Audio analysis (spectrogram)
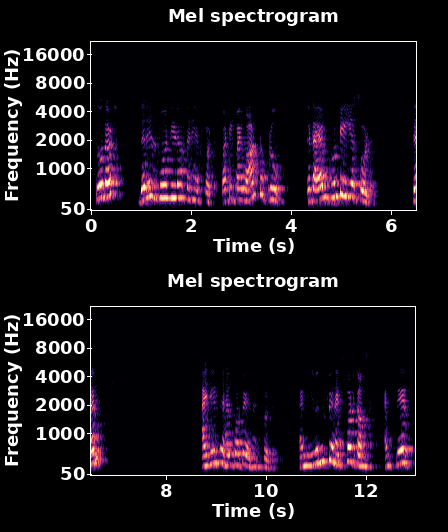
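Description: High-pitched Indian woman lecturer, echoey room. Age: 50s. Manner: didactic, repeats points, poses questions. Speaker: law lecturer teaching an online class. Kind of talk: informal lecture with questions to students. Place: small plain room indoors. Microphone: webcam or laptop mic at a distance. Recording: roomy, echoing, dull laptop-mic sound.

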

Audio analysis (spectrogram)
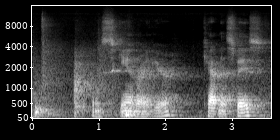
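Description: Deep-voiced man touring an echoey empty flat. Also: gravelly. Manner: halting, with frequent uh fillers and restarts. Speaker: rental agent giving a walkthrough. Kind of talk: unscripted property tour narration. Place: empty apartment, indoors, walking room to room. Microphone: camera mic on a handheld camera. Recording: echoey empty rooms with background noise.

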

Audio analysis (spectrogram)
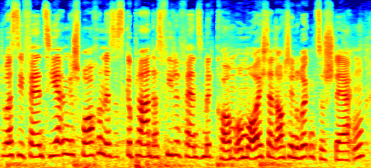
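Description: A woman's voice: high voice, fairly even intonation, quick pace, a bit bright. A young woman holding a handheld mic, upbeat and friendly as she interviews players and the coach after a game in an indoor arena. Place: indoor arena, in front of a sponsor wall.

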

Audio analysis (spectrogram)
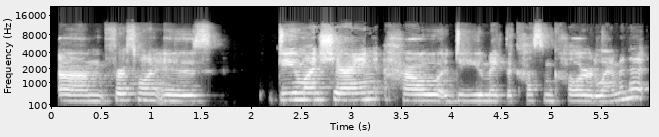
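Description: A woman's voice: mid-range voice, fairly even intonation, unhurried, fairly bright tone, reverberant, rough recording. A woman moderating a webinar who politely reads chat questions to the guest.

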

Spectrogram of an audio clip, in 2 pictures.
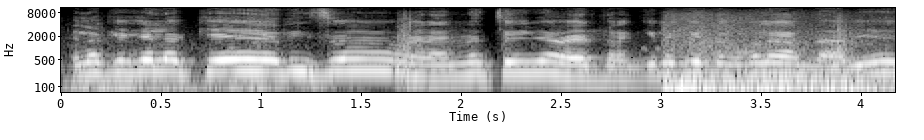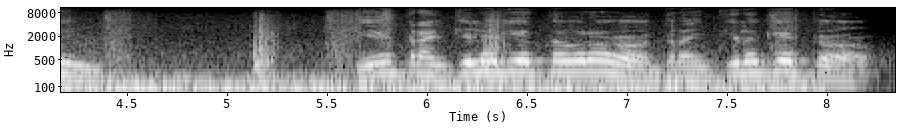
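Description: A man from the Dominican Republic with a Dominican accent, chatting casually while he streams a game, upbeat, greeting viewers by name and repeating his phrases in quick bursts. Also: high-pitched, noisy background. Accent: Dominican Spanish. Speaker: gaming streamer. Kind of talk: casual live-stream gameplay chat.

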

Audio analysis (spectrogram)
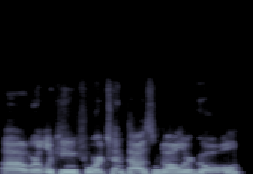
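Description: A middle-aged woman answers as a guest on a video call. Her pitch is average for a woman. She explains in a casual, halting way, as if thinking aloud. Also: steady tone. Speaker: interview guest, audio drama creator. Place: small room at home.

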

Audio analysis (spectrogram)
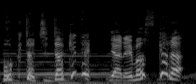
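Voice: medium pitch, wildly swooping pitch, fairly quick, music in the background. An actor voicing a fussy, polite young origami squirrel worker in a fantasy game. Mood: polite, flustered. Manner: polite to guests, exasperated with mate. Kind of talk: animated game voice acting.

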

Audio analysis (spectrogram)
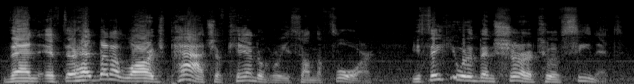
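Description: A man's voice: fairly high pitch, very animated, a little hiss or hum, voice pushed up. Man voicing a fussy, lilting detective. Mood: methodical questioning. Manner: precise, deliberate, peppered with French phrases. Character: fussy, placid Belgian male detective, growing old. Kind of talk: audiobook character dialogue.

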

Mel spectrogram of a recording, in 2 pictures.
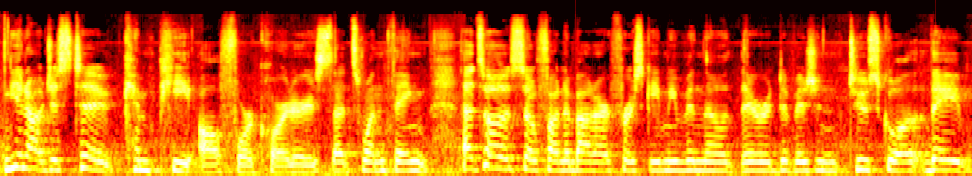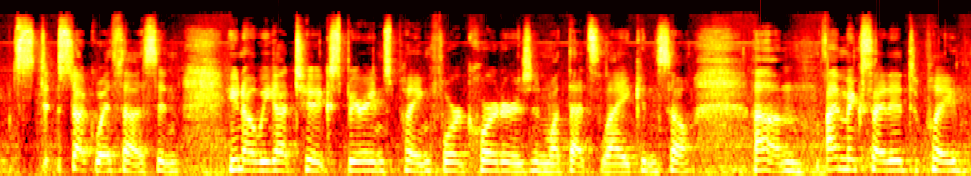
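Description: A woman's voice: medium pitch, fairly even intonation, normal speed, fairly bright tone, slight background noise, poor audio. A young woman, a college basketball player, answering press conference questions in a chatty, upbeat way with many fillers, at a desk mic in a press room. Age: young adult. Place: press room in front of a sponsor backdrop. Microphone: desk microphone.

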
